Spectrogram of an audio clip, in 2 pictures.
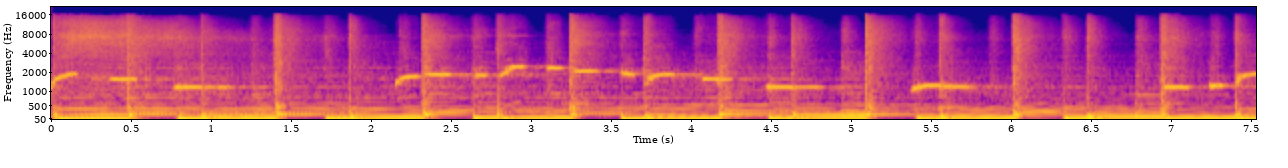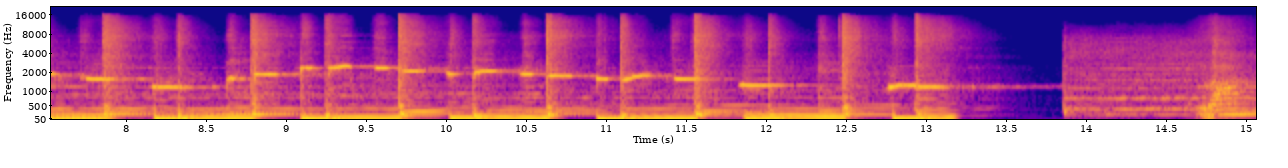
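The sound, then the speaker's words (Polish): A bright, tuneful whistle carries a rising and falling melody, birdsong-like, over steady rhythmic musical backing, loud and continuous before cutting off near the end. “Żadne zwierząt nie powie, ale usłyszysz to w ptasiej pieśni, taki śpiewający gwizd.”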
